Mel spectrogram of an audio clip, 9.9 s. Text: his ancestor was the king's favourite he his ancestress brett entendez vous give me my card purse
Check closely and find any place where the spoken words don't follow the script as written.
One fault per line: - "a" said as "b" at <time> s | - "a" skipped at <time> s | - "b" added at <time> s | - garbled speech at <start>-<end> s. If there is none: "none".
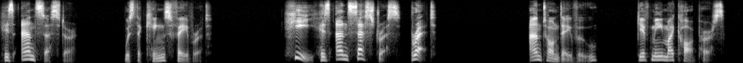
none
